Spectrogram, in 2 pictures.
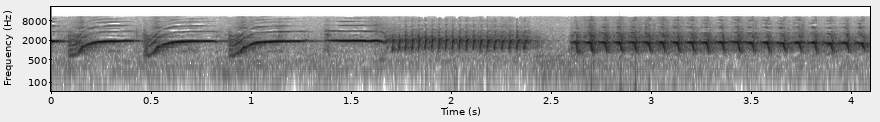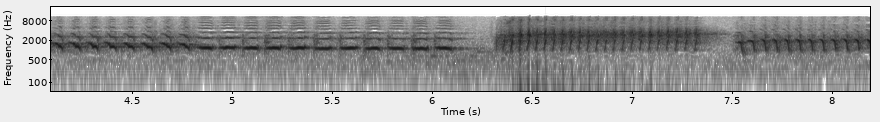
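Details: Malinois Waterslager song canary training song: three rising whistled notes, soft bubbling rolls, a long rattling trill that drops lower, a clipped bell-like trill, then a harsh burst and a final bubbling roll.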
